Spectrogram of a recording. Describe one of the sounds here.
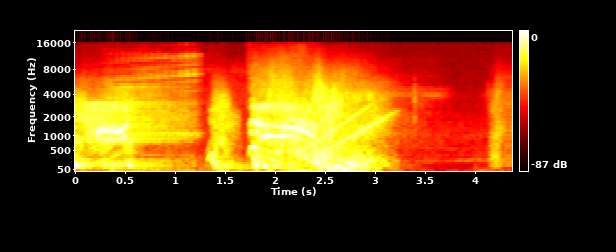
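An energy blast roars and whooshes.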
